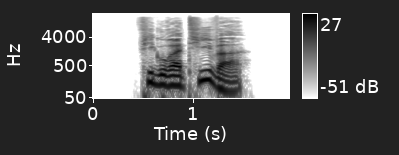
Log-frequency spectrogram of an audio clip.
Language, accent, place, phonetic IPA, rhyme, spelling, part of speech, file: German, Germany, Berlin, [fiɡuʁaˈtiːvɐ], -iːvɐ, figurativer, adjective, De-figurativer.ogg
- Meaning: inflection of figurativ: 1. strong/mixed nominative masculine singular 2. strong genitive/dative feminine singular 3. strong genitive plural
